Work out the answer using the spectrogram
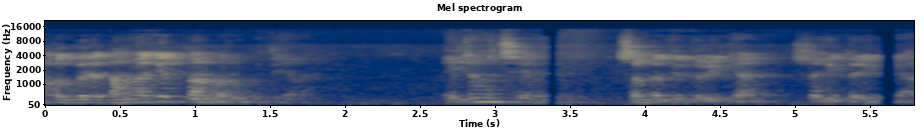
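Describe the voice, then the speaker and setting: A man's voice: a little high, sharp tone. A man with a Bangladeshi Bengali accent, an Islamic scholar giving a lecture who explains points and quizzes his listeners. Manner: explanatory, asks the audience questions. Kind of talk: scholarly sermon to a live audience. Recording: echoey room, from far off, faint hum.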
